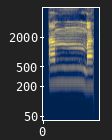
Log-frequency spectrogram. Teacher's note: টান দেওয়া নিষেধ নুনের উপরে তাস এসছে নুন মুশাদ্দাদ ওয়াজিব গুন্না নুন মুশাদ্দাদ ওয়াজিব গুন্না একে এক আলিফ পরিমাণ গুন্না করে পড়তে হবে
